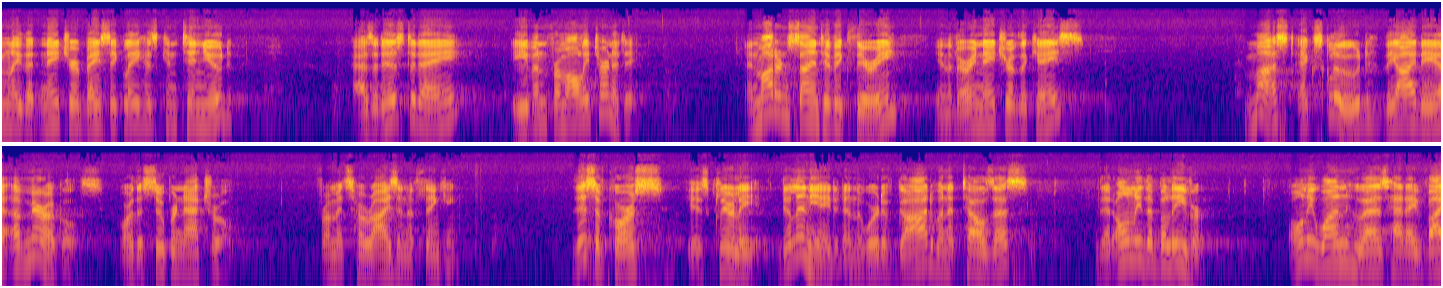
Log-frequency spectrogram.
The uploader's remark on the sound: presented at Winona Lake Bible Conference 1966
